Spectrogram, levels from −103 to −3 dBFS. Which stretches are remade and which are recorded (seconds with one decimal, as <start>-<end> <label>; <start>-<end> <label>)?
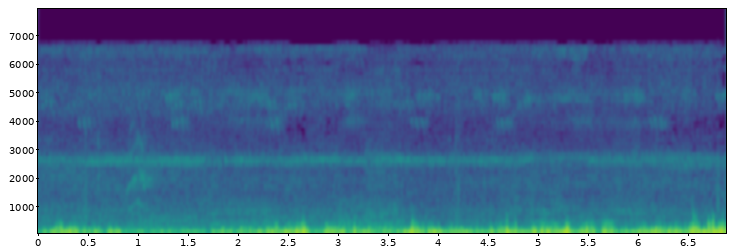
0.0-1.7 recorded; 1.7-2.3 remade; 2.3-3.0 recorded; 3.0-3.6 remade; 3.6-4.9 recorded; 4.9-6.1 remade; 6.1-6.9 recorded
